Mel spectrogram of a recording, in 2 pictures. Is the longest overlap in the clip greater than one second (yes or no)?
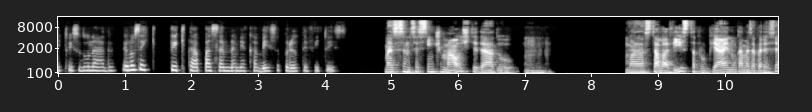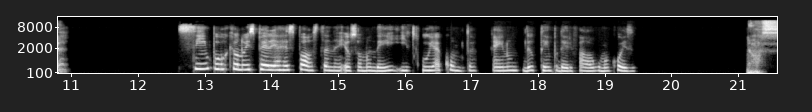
no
